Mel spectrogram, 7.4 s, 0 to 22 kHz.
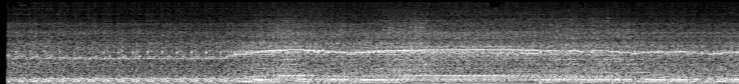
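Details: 1998 Mazda 323 idling roughly in Park: uneven, wavering pulsing idle with speed hunting. Throttle body, IAC, MAF, intake tube and distributor cap already cleaned; in gear idle drops from about 1000 to 100-500 rpm; cause unknown.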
